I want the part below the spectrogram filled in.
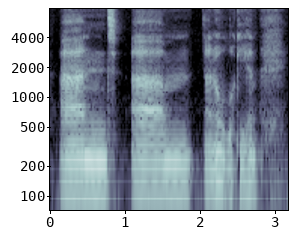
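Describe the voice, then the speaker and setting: Fairly low male voice, recorded very cleanly against total silence. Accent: British. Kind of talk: casual talk to camera. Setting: outdoors. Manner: conversational, rambling.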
